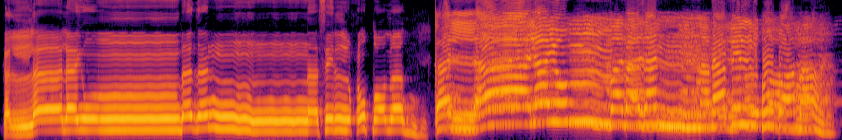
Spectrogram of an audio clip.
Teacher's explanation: یہاں دو غنے ہیں، اقلاب کا اور نون مشدد کا. دونوں غنے ہم نے کرنے ہیں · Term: نون مشدد کا غنہ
